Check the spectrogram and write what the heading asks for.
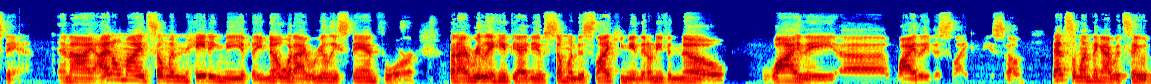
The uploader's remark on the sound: Virtual Live Show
